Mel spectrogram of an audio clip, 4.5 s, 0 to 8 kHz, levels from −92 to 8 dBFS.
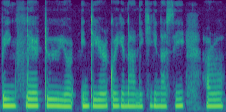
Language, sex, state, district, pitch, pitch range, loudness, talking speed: Nagamese, female, Nagaland, Kohima, 170 Hz, 165-175 Hz, -17 LUFS, 120 wpm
